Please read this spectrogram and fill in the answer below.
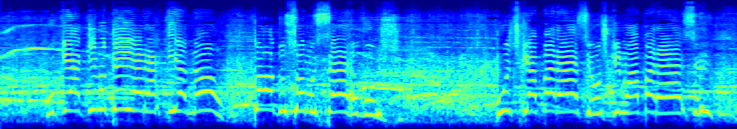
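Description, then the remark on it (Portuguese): An audience erupts in loud, sustained applause, a round of applause for the people being honored as heroes, mixed with cheering and high whooping shouts, a dense, continuous roar of many voices that stays strong for several seconds. “Vamos dar uma salva de palmas para esse povo, gente!”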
